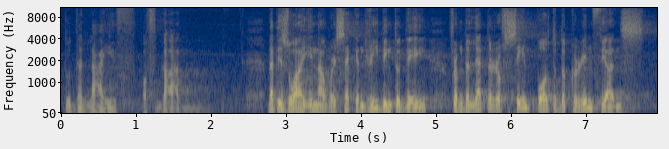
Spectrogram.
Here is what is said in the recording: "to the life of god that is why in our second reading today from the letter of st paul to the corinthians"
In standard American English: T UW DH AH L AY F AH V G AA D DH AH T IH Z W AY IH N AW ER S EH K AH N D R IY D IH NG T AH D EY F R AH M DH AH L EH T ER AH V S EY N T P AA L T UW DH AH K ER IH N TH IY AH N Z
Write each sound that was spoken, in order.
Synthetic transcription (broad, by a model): T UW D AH L AY F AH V G AA D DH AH T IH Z W AY IH N AW ER S EH K AH N D R IY D IH NG T AH D EY F R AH M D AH L EH T ER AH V S EY N T P AA L T UW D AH K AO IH N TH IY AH N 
